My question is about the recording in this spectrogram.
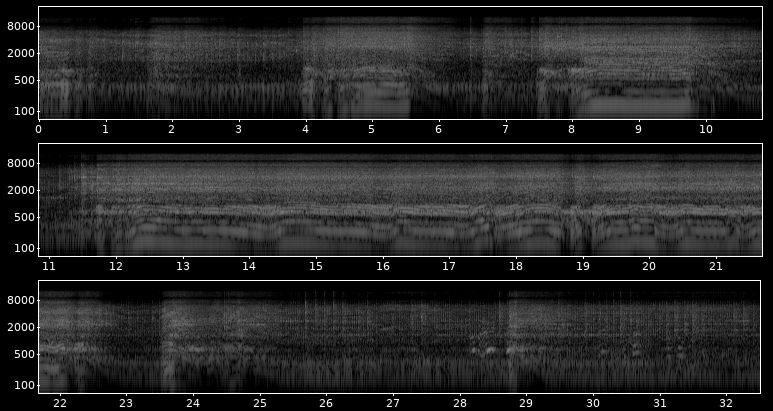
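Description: Chainsaw cutting through a fallen tree trunk, in two long cuts with its engine pitch wavering up and down under load, the second running about ten seconds. It is quieter near the end.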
